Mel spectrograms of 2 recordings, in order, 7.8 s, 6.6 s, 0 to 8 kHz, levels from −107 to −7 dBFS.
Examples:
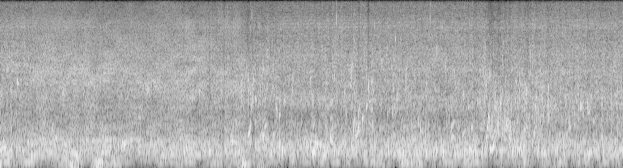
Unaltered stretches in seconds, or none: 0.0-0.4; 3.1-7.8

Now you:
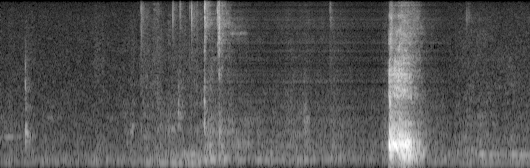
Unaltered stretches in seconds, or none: 0.0-2.5; 5.6-6.6

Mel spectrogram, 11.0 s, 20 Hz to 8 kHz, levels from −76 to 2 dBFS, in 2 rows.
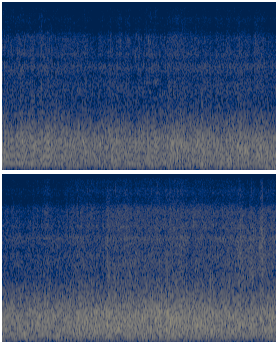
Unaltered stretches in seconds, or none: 1.2-2.5; 3.3-11.0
